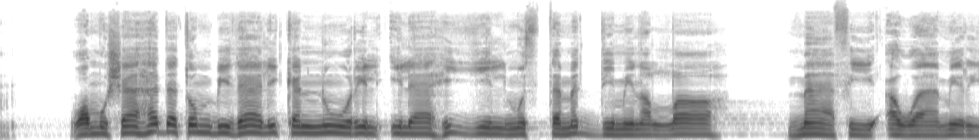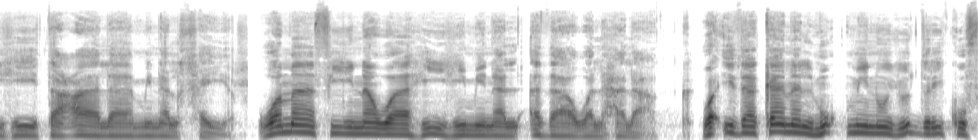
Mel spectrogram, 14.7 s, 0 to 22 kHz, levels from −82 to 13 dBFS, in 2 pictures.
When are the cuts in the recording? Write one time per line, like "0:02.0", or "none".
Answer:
0:09.2
0:12.5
